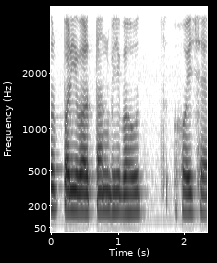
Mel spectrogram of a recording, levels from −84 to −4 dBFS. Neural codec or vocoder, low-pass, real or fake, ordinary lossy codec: none; 3.6 kHz; real; none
